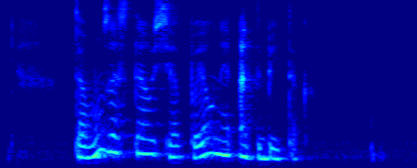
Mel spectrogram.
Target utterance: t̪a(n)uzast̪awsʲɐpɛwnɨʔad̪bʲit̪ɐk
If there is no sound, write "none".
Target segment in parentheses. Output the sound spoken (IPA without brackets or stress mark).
m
